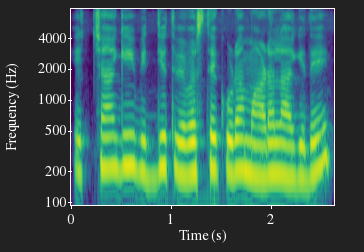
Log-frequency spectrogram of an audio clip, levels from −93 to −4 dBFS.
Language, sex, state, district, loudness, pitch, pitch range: Kannada, female, Karnataka, Bangalore, -15 LUFS, 200 Hz, 190-220 Hz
